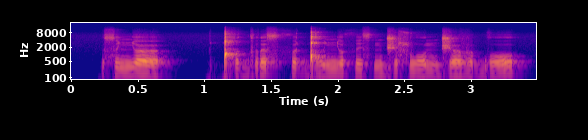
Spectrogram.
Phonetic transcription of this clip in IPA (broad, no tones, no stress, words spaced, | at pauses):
sɵɲœ | ǃʰəɡrəs θɵɡ͡ǃɵɲɵ θisnd͡ʒɵɬwo nd͡ʒœvœ bo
